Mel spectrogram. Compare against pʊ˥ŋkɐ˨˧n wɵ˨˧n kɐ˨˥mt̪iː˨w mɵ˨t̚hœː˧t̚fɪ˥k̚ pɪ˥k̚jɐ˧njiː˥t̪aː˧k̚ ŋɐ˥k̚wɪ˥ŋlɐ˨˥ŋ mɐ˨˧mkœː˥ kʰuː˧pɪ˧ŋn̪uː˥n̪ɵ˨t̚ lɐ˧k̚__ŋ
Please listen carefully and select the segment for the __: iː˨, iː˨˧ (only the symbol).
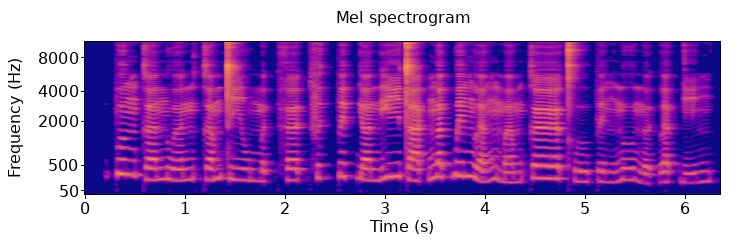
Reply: iː˨˧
